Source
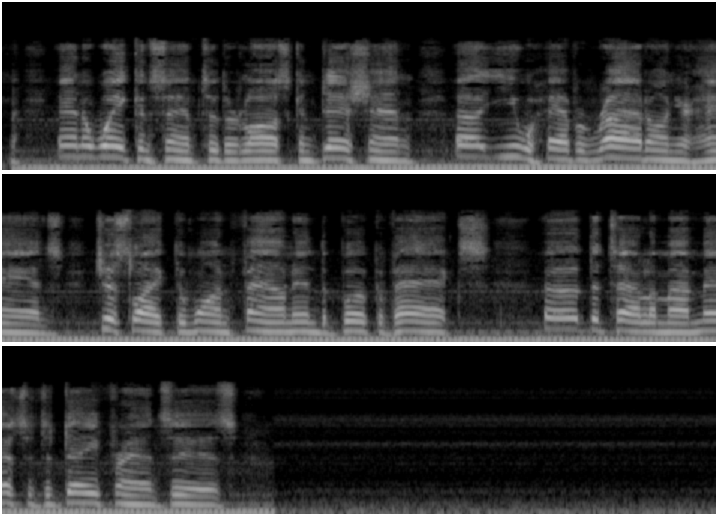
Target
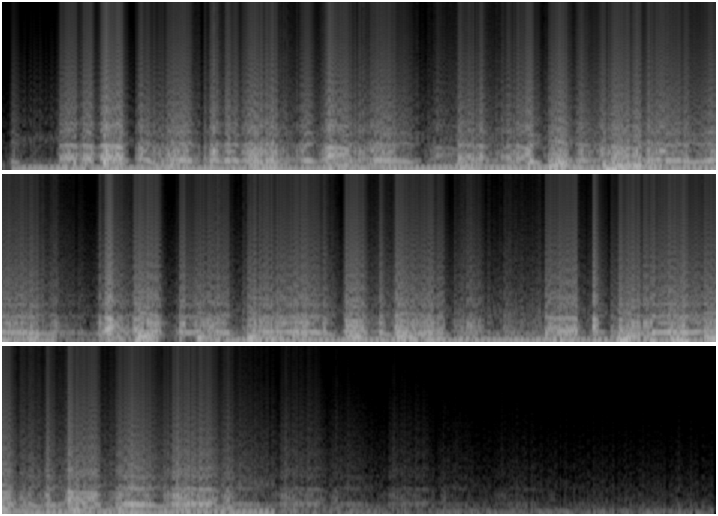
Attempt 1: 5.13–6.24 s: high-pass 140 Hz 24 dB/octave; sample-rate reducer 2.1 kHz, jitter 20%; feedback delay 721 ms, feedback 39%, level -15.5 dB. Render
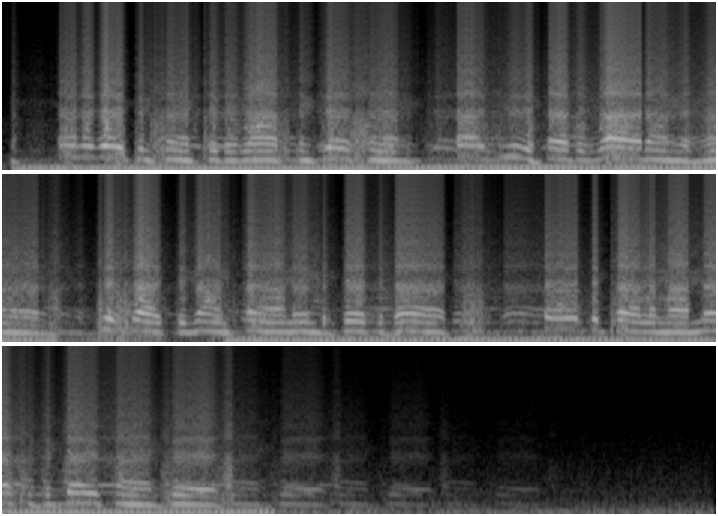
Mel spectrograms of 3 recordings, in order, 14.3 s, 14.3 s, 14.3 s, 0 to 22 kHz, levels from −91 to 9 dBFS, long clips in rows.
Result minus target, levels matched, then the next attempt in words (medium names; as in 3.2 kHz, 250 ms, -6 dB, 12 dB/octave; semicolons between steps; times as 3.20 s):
sample-rate reducer: distortion -12 dB
5.13–6.24 s: high-pass 140 Hz 24 dB/octave; sample-rate reducer 670 Hz, jitter 20%; feedback delay 721 ms, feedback 39%, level -15.5 dB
